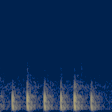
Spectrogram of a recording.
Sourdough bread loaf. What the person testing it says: you give it a tap like that it should sound hollow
